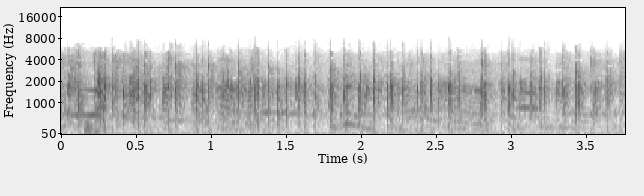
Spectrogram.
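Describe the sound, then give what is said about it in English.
A crowd applauds steadily, a dense wash of many hands clapping at once, holding a fairly even loudness for the whole stretch with no voices standing out. “You applaud my gray hair.”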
